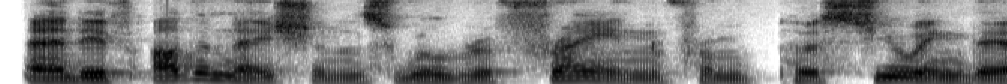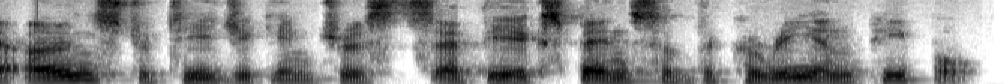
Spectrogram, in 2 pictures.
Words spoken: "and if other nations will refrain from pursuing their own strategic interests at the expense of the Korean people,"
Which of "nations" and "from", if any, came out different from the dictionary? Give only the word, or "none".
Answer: none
